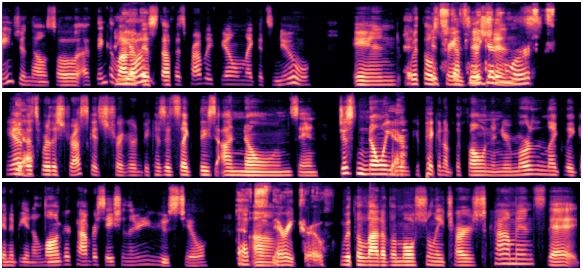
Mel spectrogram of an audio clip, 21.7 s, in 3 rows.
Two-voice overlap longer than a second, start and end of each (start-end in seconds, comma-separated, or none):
5.0-6.7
